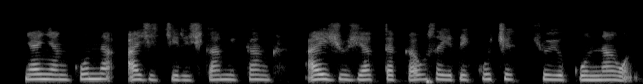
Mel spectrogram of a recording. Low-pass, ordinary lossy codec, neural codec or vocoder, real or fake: 7.2 kHz; Opus, 32 kbps; none; real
